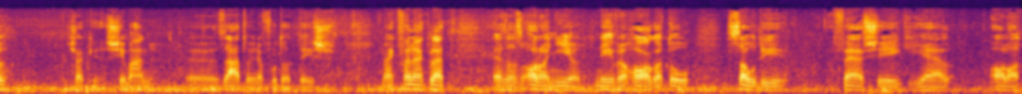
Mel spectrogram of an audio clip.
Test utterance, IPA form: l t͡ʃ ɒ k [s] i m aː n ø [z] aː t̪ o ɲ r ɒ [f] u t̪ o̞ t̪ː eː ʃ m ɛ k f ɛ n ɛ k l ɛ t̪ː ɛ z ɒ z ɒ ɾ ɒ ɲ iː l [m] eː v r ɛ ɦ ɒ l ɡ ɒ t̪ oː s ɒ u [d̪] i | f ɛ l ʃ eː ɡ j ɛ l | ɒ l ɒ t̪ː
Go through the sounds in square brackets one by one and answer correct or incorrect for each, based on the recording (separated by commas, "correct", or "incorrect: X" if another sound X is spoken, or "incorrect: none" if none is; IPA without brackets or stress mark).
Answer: incorrect: ʃ, correct, correct, incorrect: n, correct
